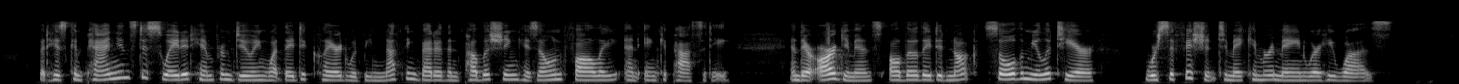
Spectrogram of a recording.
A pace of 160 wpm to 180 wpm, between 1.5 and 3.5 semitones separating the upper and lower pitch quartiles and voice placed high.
Yes: average, 165 wpm; average, 3.0 semitones; high, 205 Hz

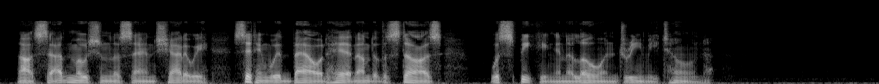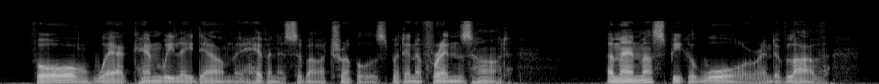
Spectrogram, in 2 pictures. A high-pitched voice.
No: very low, 75 Hz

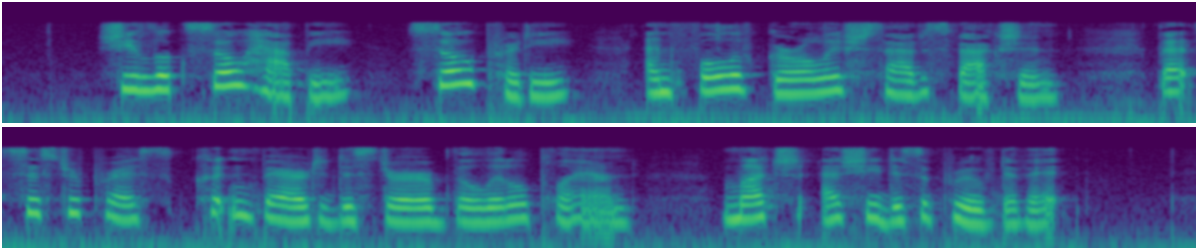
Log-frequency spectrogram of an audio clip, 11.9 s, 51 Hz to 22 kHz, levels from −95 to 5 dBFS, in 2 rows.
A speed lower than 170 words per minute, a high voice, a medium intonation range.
Yes: slow, 135 wpm; high, 225 Hz; average, 5.0 semitones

